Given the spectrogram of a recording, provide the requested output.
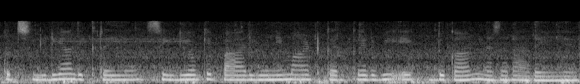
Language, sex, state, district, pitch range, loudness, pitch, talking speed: Hindi, female, Bihar, Madhepura, 190-220 Hz, -15 LUFS, 215 Hz, 185 wpm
